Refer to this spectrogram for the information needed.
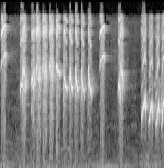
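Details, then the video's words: White-rumped shama singing borrowed wild-bird motifs: a rapid string of bright, slightly buzzy chirps about five per second, a short gap, then a quick series of lower warbled notes. "Suara Murai Batu Full Isian Burung Alam"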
